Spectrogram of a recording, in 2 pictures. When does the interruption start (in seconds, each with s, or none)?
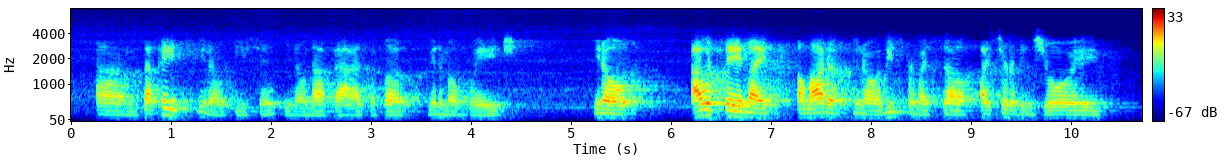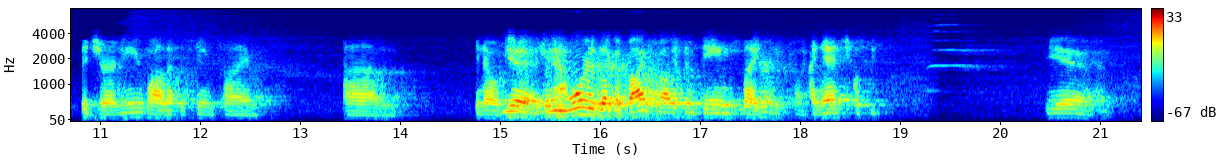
15.0 s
